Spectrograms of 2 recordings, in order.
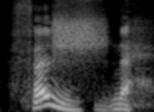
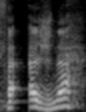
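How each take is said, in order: First: It runs straight from 'fa' into 'jnah'. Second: An extra vowel is sounded before 'jnah'. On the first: The speaker calls it right. "On va dire fajnah" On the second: The speaker calls it wrong. "est-ce qu'on va dire fa, ajnah? Non"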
